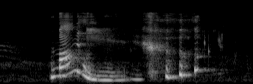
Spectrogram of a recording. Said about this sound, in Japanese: めっちゃお風呂の近くまで来てニャーニャーされた。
